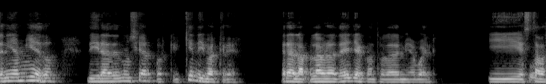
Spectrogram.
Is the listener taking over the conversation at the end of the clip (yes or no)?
no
